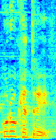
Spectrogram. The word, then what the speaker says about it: কুরুক্ষেত্রে: এই যে ধর্মক্ষেত্রে থাকলে উচ্চারণটা হবে ধর্মক্ষেত্রে, ধর্মক্ষেত্রে, অর্থাৎ এই ক্ষয়টা এখানে ভেঙে গেছে, ঠিক আছে? ক যুগ মূর্ধন্যস্য রূপে ভেঙে গেছে। তা আমরা এভাবেই উচ্চারণ করব, অর্থাৎ যে জায়গাতে আমরা ক্ষয় পাব সেই জায়গাতে আমরা সংস্কৃত ক্ষ উচ্চারণ করব, ঠিক আছে?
